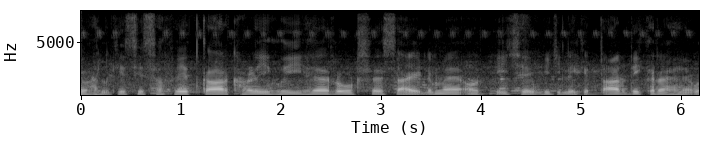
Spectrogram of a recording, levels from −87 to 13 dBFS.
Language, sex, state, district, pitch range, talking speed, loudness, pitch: Hindi, male, Jharkhand, Jamtara, 110-125 Hz, 195 wpm, -27 LUFS, 120 Hz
